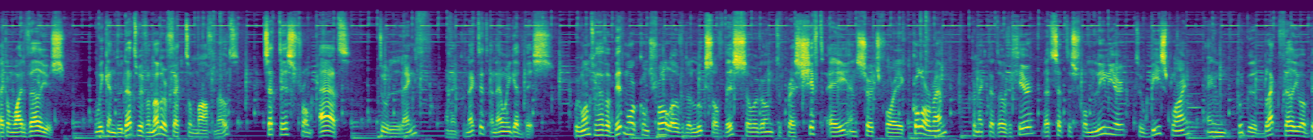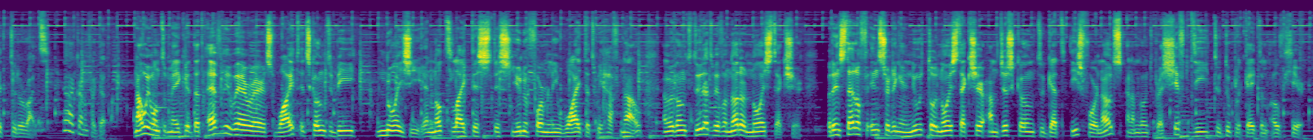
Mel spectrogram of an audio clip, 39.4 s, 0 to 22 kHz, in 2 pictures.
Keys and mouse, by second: 1.2 shift+a, 3.8-4.8 middle drag, 4.8-6.5 drag, 6.5-16.4 ctrl+shift+middle drag, 11.5 shift+a, 16.4-21.5 drag, 21.5-34.1 middle drag, 34.1-38.4 drag, 37.4 shift+d, 38.4-39.3 middle drag, 38.4 r.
